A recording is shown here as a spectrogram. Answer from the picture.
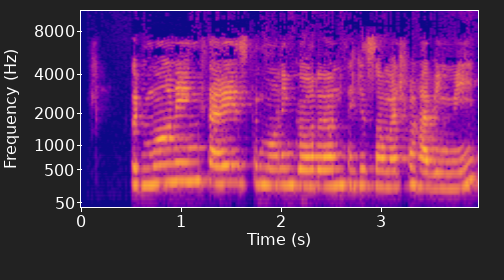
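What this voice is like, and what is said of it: French accent. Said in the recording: “As you can recognize from my accent, I come from France.”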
